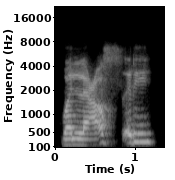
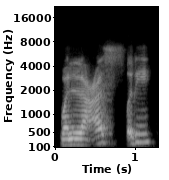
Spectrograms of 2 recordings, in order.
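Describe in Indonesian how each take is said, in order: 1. Huruf r-nya tipis dan diikuti vokal i. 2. Huruf r-nya tipis dan diikuti vokal i.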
